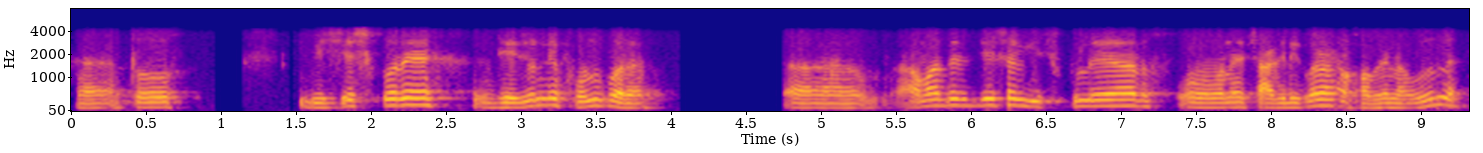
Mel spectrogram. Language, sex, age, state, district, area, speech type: Bengali, male, 30-45, West Bengal, Cooch Behar, urban, conversation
